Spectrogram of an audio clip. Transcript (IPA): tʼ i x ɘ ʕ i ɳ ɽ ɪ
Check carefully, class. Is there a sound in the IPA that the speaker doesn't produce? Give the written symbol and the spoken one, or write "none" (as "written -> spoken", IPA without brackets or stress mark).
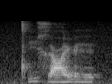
none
